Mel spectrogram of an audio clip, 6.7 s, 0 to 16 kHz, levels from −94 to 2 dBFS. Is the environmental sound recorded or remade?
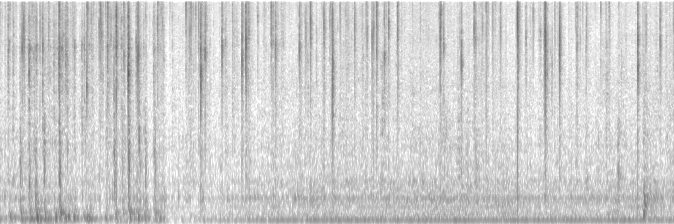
recorded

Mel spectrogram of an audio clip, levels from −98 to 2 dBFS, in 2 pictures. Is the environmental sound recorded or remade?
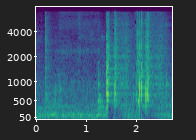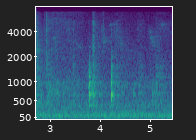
recorded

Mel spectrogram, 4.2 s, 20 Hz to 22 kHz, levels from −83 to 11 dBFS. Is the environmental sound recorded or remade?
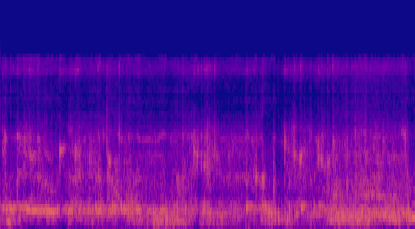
remade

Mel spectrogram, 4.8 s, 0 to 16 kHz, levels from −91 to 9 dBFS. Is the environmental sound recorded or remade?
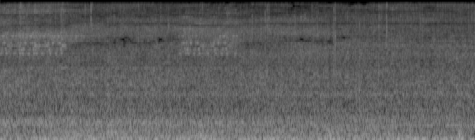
remade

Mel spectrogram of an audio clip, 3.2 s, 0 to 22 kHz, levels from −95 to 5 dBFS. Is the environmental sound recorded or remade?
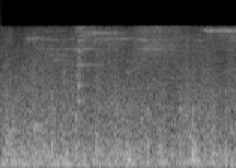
recorded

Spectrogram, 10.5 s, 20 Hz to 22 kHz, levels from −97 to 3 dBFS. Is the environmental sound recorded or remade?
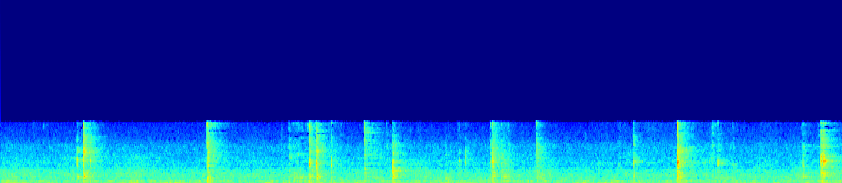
recorded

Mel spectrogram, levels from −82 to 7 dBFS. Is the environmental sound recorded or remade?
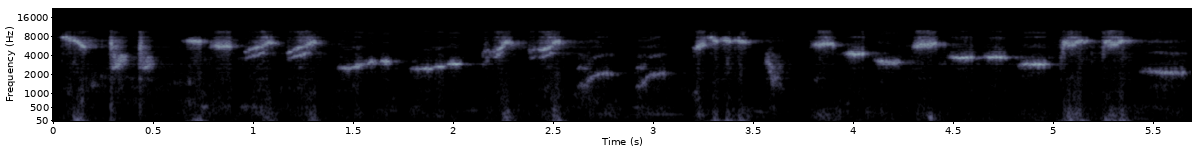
remade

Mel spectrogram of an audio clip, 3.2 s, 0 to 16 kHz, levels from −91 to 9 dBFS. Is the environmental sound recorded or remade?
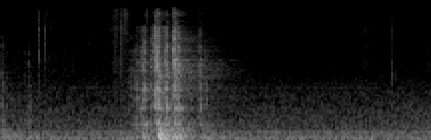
recorded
